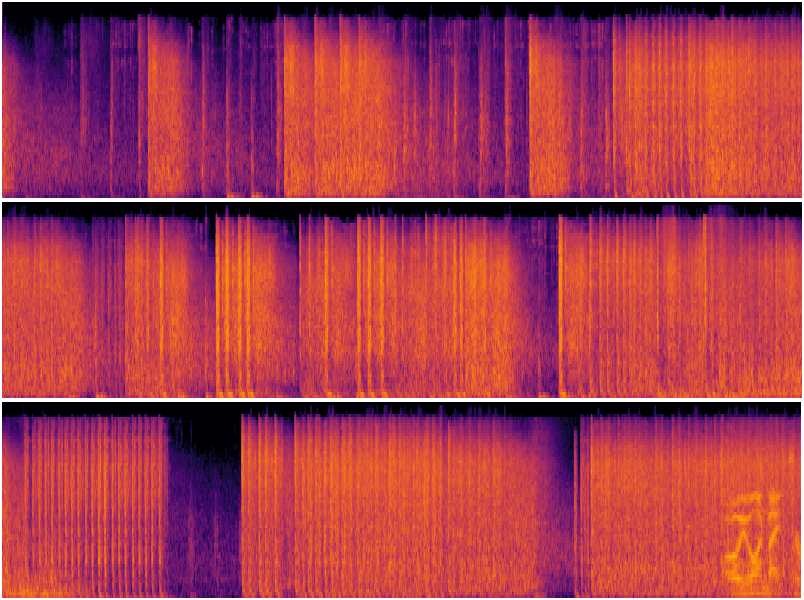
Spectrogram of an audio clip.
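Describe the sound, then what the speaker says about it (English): Dense, loud video-game gunfire aimed at a player wearing a ghillie suit, with sustained automatic bursts and heavy shot impacts that break off in short pauses. "you instantly start getting shot at"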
